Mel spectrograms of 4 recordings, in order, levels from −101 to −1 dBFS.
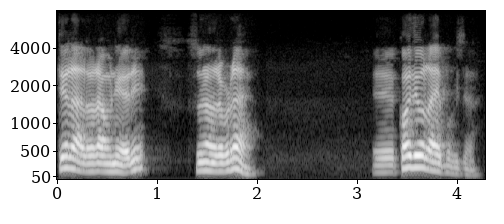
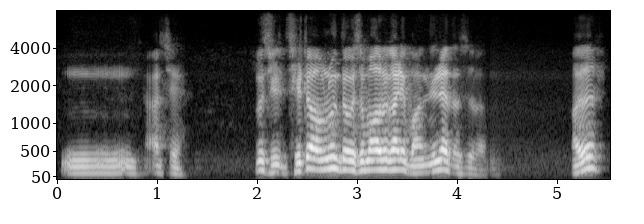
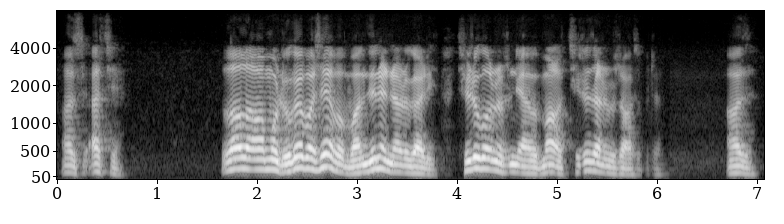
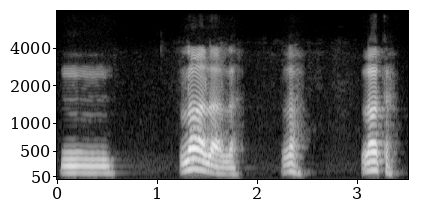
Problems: background sounds at intervals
